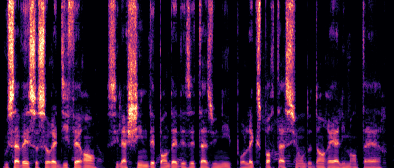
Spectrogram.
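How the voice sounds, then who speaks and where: Very deep synthetic male commentator. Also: level tone, normal speed, darkish tone. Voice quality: synthetic AI dubbing voice. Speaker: political commentator, interview guest. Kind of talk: dubbed voice-over of political commentary.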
